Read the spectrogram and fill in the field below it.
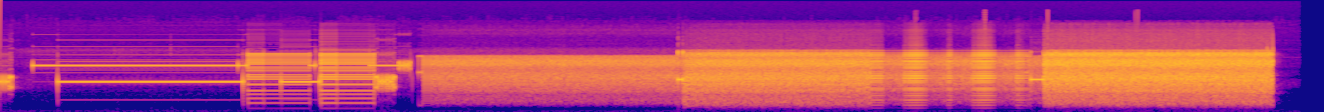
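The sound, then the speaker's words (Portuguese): Shrill digital tones over a phone line, heard by a caller after the ringing tone changes into a digital sound: steady beeps, a rapid warbling burst of chirps, then long hissing, screeching static that shifts pitch and stutters before cutting off abruptly to silence, like an old dial-up modem handshake. “O barulho de chamando continua por alguns instantes, ele começa a mudar, começa a deixar de ser um barulho de chamando ele começa a virar um barulho meio, meio digital, meio tecnológico.”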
